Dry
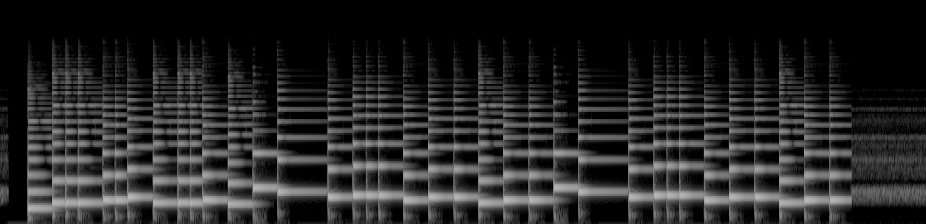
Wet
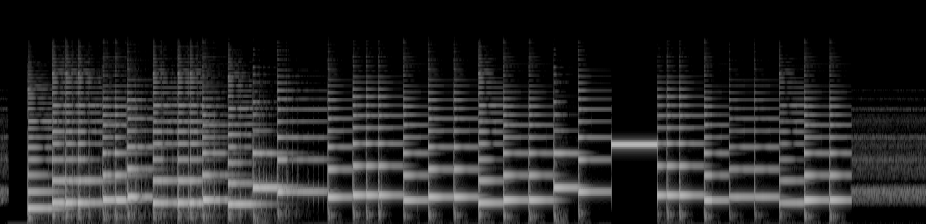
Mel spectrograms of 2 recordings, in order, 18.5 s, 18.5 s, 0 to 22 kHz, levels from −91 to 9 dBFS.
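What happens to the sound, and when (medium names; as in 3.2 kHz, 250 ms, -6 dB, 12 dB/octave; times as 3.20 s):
0.76–6.55 s: backward echo that repeats 104 ms, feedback 55%, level -11 dB
7.63–8.36 s: bass shelf 190 Hz -10 dB
12.23–13.15 s: bleep 1.55 kHz -18 dBFS
14.24–16.01 s: compression 10:1, threshold -30 dBFS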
